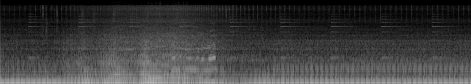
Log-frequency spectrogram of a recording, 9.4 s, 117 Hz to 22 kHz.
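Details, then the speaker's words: 2012 VW GTI 2.0 turbo petrol starts and settles into a lumpy, stumbling idle; scanner shows cylinder 4 and cylinder 2 misfire codes, probably bad ignition coils. "Let's start the car. You can hear the car misfiring."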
